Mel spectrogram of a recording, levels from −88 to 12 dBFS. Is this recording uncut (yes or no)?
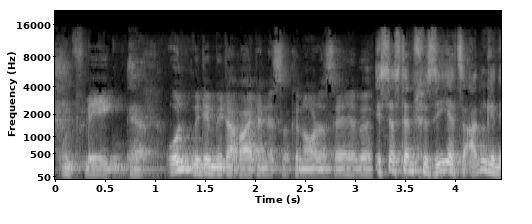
no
